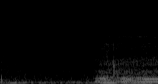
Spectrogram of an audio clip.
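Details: A sleeping Caucasian Shepherd Dog named Kuzma gives a short, low, rumbling snore that swells halfway through a brief breath.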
